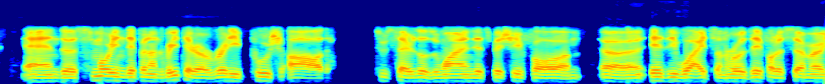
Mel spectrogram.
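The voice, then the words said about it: French accent. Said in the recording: “with my accent too, everyone understood that I come from like France”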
